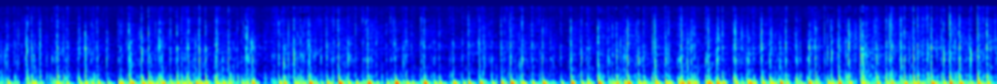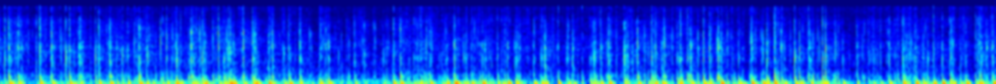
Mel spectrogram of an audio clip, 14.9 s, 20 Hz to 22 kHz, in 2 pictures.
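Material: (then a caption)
Synthetic leather. A small green and black inflated soccer ball with a synthetic leather or PVC panel cover, hollow and air-filled, is held in the hands and tapped rapidly with fingertips and nails. The result is a dense, continuous stream of short, dull, low thumps with a hollow resonance around 74 Hz that runs steadily for the full fifteen seconds.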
